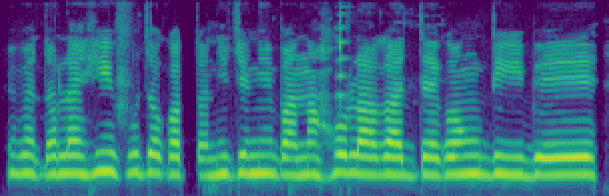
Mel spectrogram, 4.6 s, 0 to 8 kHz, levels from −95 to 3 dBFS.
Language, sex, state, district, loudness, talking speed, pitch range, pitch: Chakma, female, Tripura, Dhalai, -15 LUFS, 145 wpm, 230-245 Hz, 235 Hz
